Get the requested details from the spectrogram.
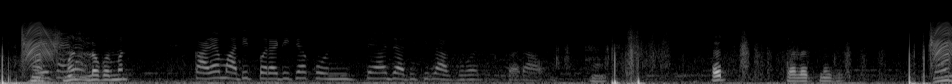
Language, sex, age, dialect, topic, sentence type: Marathi, male, 18-24, Varhadi, agriculture, question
